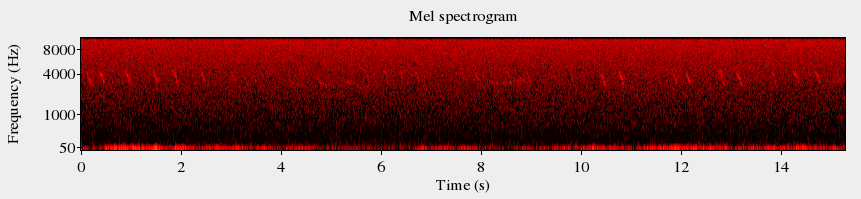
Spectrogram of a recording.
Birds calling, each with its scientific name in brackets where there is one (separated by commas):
Rock Wren (Salpinctes obsoletus), Gray-crowned Rosy-Finch (Leucosticte tephrocotis)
